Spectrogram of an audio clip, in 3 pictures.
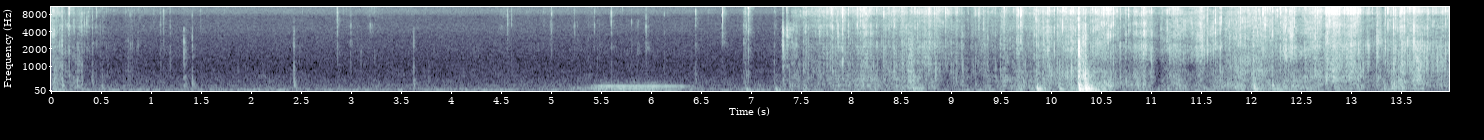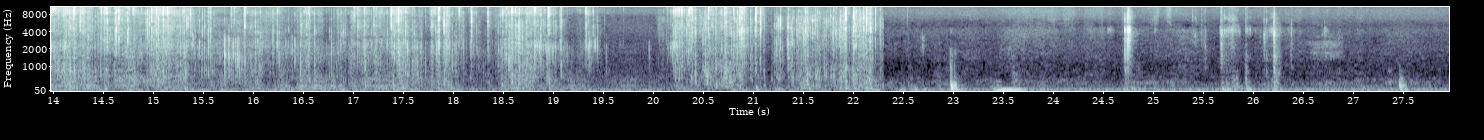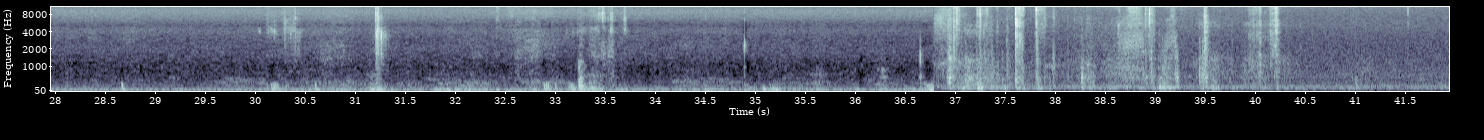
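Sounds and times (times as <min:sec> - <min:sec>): lead sheet crinkling and tearing: 0:07.3 - 0:22.3.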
